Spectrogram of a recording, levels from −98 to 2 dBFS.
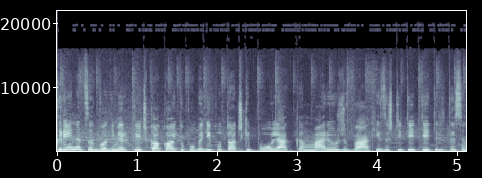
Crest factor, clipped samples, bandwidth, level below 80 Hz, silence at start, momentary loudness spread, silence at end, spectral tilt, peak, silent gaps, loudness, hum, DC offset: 14 dB; under 0.1%; over 20 kHz; -46 dBFS; 0 s; 6 LU; 0 s; -3 dB/octave; 0 dBFS; none; -15 LUFS; none; 0.8%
